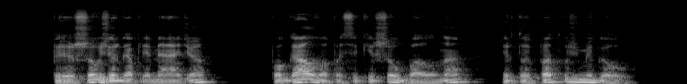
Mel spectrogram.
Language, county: Lithuanian, Alytus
